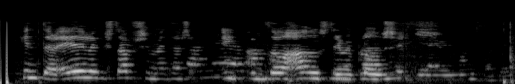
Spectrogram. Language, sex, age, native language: Icelandic, female, 12, Icelandic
